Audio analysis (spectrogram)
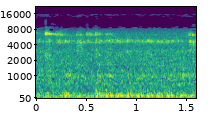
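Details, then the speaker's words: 1950 John Deere B two-cylinder, which ran badly; gas had been getting into the crankcase. It now idles with a lumpy putt and the odd beat dropping out, a slight miss of unknown cause, though it's the best it has sounded. "it still sounds like it's got a weird mist to it and i'm just gonna take that as a win but"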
